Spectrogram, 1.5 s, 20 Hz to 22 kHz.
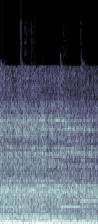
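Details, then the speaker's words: Verza 150 motorcycle with a complaint of rough noise from the left side of the engine, after timing chain replacement and valve adjustment: even, steady, low putter with no ticking or rattle from the top end. Smooth normal idle. "Ini lancar, Pak. Sangat halus. Cobalah mendengarkan."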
